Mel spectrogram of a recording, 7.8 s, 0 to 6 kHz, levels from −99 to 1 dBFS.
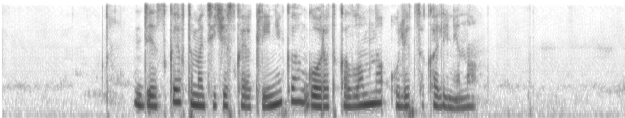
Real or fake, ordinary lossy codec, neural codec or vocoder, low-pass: fake; none; codec, 16 kHz, 4 kbps, X-Codec, WavLM features, trained on Multilingual LibriSpeech; 5.4 kHz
